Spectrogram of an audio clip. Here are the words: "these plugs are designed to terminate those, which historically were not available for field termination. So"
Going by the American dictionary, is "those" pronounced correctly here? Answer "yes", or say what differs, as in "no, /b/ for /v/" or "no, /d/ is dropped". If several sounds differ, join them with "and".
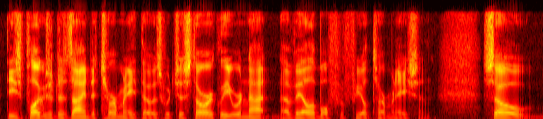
yes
